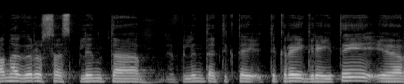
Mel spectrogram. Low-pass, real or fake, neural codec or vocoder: 10.8 kHz; real; none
